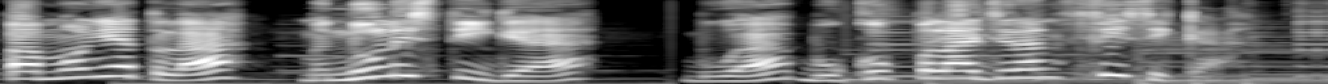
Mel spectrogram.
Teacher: Yang ingin kita tekankan adalah menulis 3 dan fisika. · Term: Stressing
